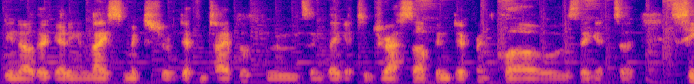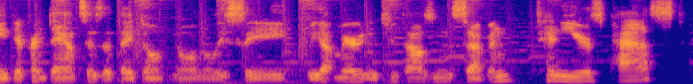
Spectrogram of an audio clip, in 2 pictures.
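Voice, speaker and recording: A man in his thirties from the US Midwest, speaking calmly and thoughtfully in an interview from home on a close webcam. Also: fairly low pitch, a little fast, few pauses, husky, soft background music, poor audio. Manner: thoughtful, calm, with fillers. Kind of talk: reflective interview. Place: home room indoors.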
